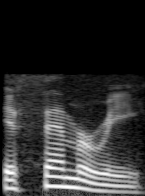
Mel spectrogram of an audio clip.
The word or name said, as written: ephemerae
